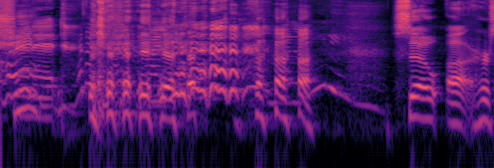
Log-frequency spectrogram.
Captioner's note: everyone laughing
